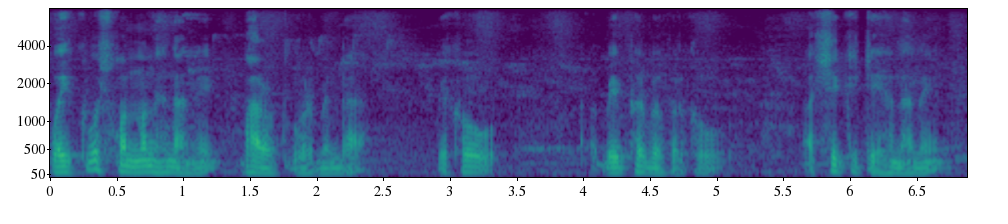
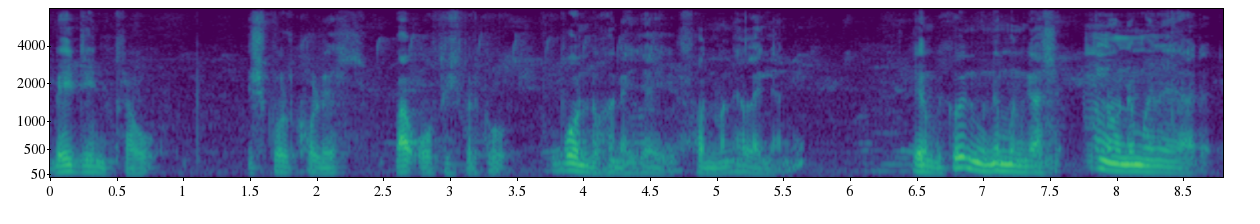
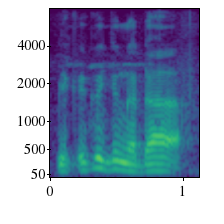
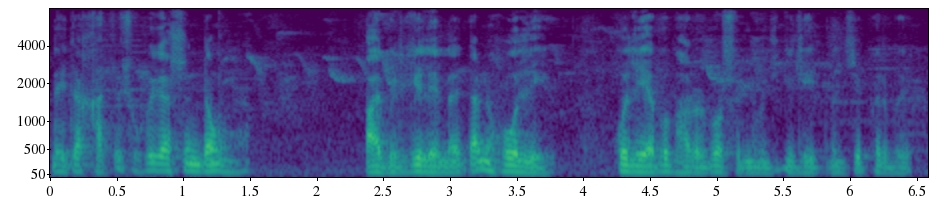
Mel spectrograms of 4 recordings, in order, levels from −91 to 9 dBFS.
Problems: low volume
